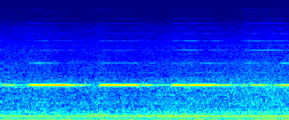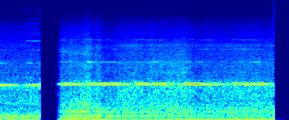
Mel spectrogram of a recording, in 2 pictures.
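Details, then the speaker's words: Single-axle diesel truck with new bed: steady pulsing backup beeper near one kilohertz, about two beeps per second, over the idling engine; normal working reverse alarm. "well so single axel's done it's got a new bed on it and a backup beeper"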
